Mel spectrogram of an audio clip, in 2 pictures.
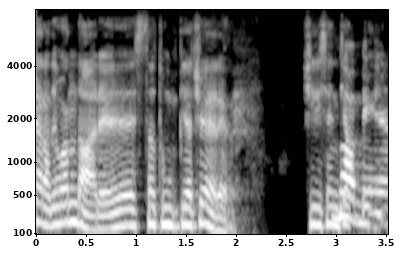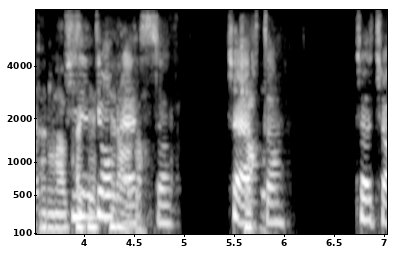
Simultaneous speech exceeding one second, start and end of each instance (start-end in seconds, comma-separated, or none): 3.0-4.7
